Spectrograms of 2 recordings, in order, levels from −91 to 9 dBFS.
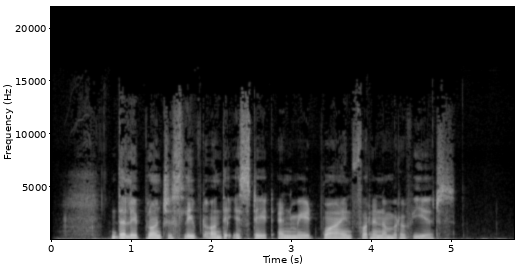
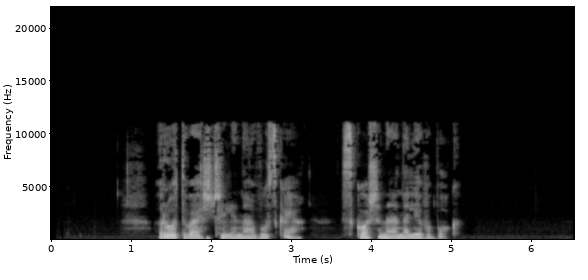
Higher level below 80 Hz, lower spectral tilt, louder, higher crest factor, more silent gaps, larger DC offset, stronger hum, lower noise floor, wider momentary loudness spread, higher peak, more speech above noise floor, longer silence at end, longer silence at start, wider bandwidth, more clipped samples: first, -44 dBFS vs -62 dBFS; about the same, -5 dB/octave vs -4.5 dB/octave; about the same, -21 LUFS vs -21 LUFS; about the same, 18 dB vs 22 dB; neither; neither; neither; second, -50 dBFS vs -70 dBFS; second, 11 LU vs 18 LU; about the same, -4 dBFS vs -2 dBFS; second, 30 dB vs 50 dB; second, 0.35 s vs 1.45 s; second, 0.3 s vs 1.05 s; first, 14.5 kHz vs 11.5 kHz; neither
